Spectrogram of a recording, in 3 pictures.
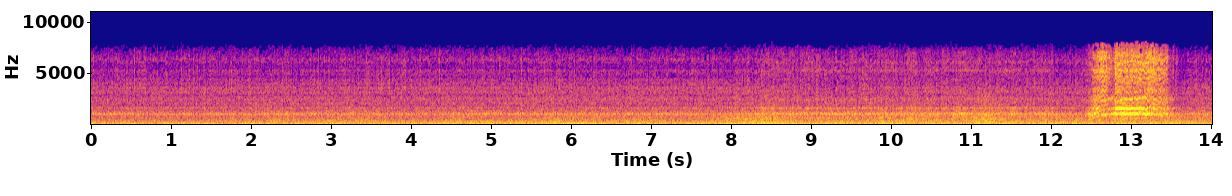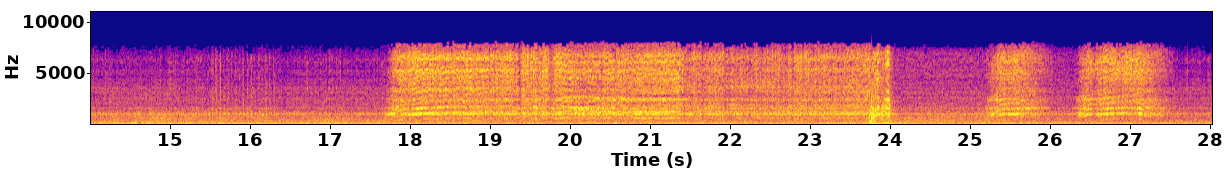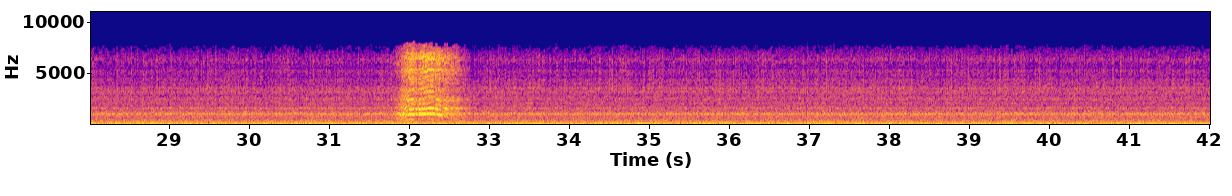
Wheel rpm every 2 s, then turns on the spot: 0, 0, 0, 0, 20, 20, 50, 10, 20, 150, 160, 150, 40, 50, 0, 10, 20, 0, 0, 0, 0.
8-16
